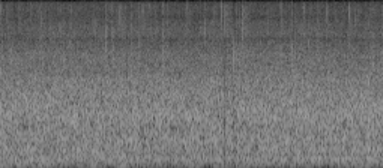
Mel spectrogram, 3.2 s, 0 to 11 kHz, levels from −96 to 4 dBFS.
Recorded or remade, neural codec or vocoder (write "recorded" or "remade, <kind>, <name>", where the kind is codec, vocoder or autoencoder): recorded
